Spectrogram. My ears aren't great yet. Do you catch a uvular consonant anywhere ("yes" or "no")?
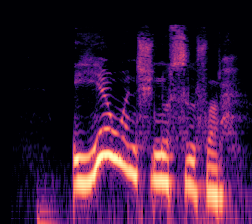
no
